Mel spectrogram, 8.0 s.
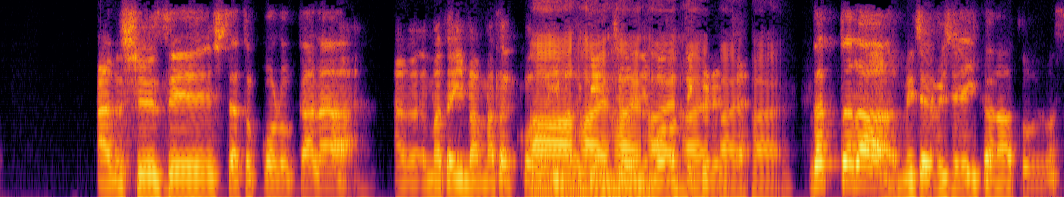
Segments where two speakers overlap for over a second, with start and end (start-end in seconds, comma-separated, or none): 4.0-5.6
